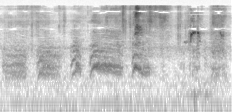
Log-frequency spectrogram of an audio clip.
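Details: Baby female skunk vocalizing while interacting with a human at feeding time: a run of short, tonal, mid-pitched chirps and squeaks in quick succession, with soft handling noise and a low steady hum beneath.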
